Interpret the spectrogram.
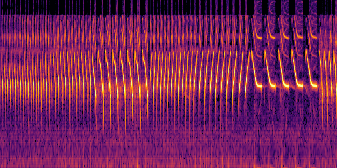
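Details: Long 'cuit cuit' chirping and rolling canary song, a training lure to prompt other canaries to sing: a fast, dense trill of rapid repeated notes, shifting into rhythmic downward-swept notes and a few longer rising whistles near the end.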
